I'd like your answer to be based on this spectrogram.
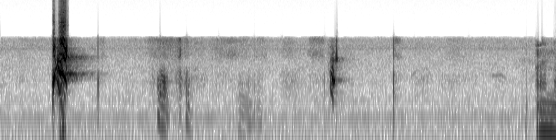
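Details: Baby with a loud, sharp voiced hiccup followed by a few softer catches and small clicks, quiet room hum behind; hiccups.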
